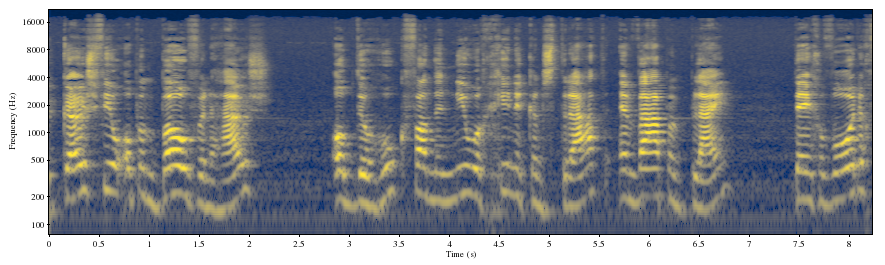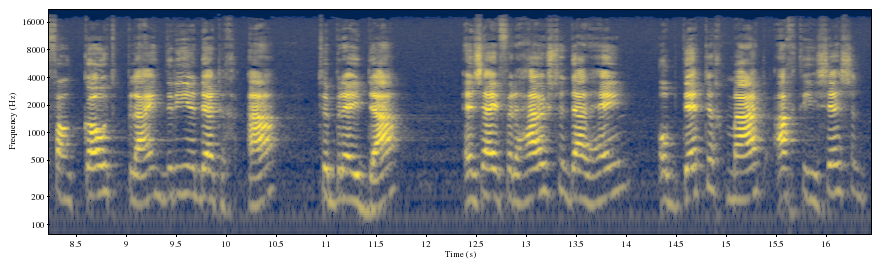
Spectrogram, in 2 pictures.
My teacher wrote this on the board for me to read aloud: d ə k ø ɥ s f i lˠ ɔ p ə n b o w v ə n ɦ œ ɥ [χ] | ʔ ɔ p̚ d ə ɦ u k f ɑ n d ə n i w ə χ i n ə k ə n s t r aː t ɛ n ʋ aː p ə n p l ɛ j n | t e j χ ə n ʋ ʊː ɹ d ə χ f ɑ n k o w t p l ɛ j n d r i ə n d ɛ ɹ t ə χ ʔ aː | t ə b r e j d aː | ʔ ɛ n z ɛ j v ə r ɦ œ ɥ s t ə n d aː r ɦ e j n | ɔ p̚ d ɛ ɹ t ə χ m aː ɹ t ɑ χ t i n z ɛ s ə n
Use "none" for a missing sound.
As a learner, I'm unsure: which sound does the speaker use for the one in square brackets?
s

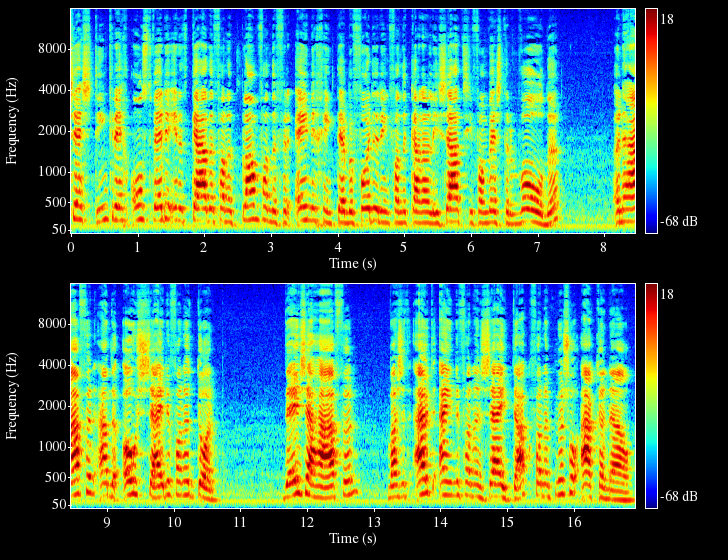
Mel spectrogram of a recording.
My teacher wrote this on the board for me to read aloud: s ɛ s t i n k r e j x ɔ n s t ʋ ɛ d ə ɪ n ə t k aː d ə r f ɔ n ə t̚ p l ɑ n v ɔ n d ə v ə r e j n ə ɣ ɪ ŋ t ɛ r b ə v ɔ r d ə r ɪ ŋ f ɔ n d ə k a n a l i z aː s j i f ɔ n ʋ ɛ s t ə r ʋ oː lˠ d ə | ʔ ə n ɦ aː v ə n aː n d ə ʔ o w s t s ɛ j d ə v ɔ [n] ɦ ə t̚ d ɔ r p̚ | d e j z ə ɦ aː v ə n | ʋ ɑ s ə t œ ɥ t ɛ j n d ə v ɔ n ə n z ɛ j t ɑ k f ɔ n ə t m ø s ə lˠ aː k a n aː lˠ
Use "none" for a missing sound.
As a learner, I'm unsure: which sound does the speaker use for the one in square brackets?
n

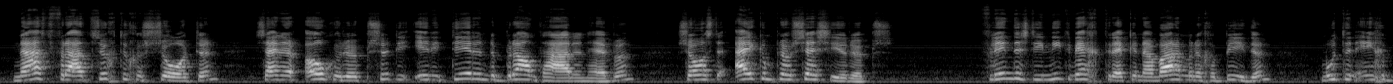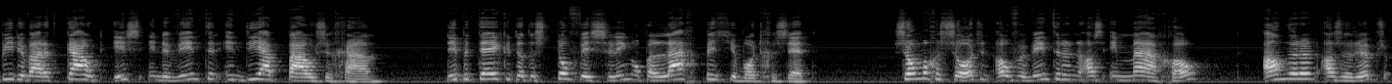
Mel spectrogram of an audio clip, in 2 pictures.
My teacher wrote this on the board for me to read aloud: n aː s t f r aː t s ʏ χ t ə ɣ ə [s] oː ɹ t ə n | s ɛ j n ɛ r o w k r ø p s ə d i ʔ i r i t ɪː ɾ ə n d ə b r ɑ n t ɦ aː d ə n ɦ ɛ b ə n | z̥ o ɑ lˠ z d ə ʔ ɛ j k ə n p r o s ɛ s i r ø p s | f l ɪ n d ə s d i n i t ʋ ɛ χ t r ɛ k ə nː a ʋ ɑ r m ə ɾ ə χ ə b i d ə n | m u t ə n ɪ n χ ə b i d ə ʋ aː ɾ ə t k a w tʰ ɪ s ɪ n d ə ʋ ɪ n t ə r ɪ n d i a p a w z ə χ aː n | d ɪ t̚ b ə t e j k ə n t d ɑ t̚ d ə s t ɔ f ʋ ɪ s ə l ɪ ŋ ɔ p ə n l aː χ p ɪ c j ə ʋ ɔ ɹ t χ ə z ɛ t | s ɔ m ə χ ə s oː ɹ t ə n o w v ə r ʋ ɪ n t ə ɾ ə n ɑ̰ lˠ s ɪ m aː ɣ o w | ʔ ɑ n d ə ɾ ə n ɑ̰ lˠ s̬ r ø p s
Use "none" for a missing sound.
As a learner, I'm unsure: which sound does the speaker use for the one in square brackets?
s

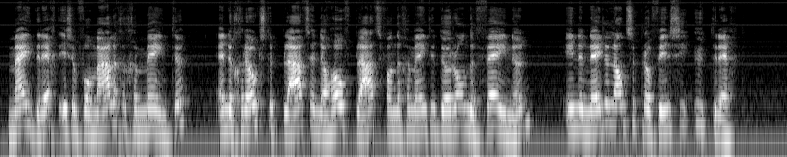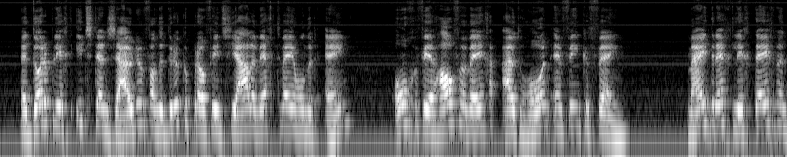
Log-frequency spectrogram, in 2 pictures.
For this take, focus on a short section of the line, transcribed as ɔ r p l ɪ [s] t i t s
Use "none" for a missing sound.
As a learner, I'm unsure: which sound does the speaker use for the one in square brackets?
χ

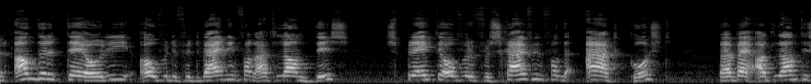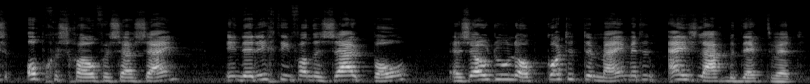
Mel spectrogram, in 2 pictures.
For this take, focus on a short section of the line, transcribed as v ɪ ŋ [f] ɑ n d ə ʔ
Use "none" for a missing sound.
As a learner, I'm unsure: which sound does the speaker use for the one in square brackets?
v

